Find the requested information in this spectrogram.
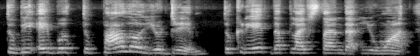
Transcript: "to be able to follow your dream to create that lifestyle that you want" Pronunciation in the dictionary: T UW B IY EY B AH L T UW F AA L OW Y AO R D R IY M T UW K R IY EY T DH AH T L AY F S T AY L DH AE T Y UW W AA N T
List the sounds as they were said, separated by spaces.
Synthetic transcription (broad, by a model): T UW B IY EY B AH L T UW P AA L OW Y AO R D R IY M T UW K R IY EY T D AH T L AY F S T AY L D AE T Y UW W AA N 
